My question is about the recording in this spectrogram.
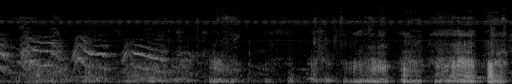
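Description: Several pug puppies whining and yapping: a string of quick falling whines for the first couple of seconds, then a run of short, rougher yaps.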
